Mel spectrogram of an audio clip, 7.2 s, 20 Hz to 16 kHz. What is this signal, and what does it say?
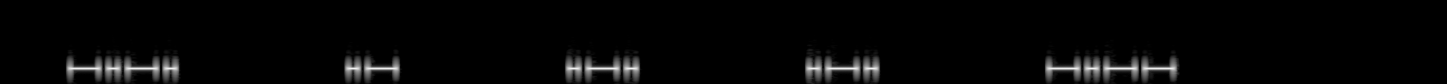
Morse code, heard as a keyed tone, about 25 wpm, spaced as for 9 wpm, 700 Hz. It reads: CARRY
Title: 6x Character Spacing - Top 300 Words - 25wpm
